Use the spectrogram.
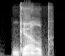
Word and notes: gulp: British English

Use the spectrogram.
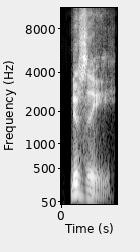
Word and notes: newsy: American English

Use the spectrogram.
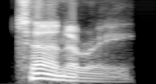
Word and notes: turnery: British English

